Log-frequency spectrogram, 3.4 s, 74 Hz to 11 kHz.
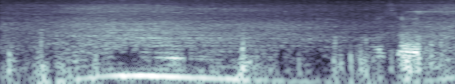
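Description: A stock Volkswagen MK7 Jetta engine revs to around 3,000 to 4,000 rpm before any blow-off valve is fitted. It gives a steady low, muffled drone with slight swells, fairly close, plus a few faint clicks near the end.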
